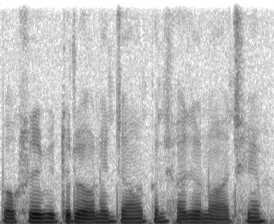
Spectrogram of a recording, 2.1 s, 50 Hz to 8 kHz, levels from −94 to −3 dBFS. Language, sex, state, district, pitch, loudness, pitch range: Bengali, male, West Bengal, Cooch Behar, 130 Hz, -16 LUFS, 125-135 Hz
